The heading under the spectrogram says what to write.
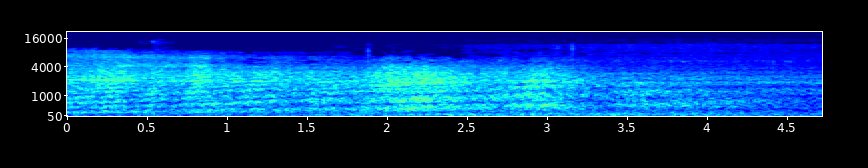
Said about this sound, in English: Sorry, we're in a flight path.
